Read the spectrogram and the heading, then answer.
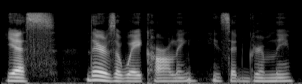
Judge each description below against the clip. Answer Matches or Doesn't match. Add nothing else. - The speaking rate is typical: Matches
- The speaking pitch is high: Doesn't match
